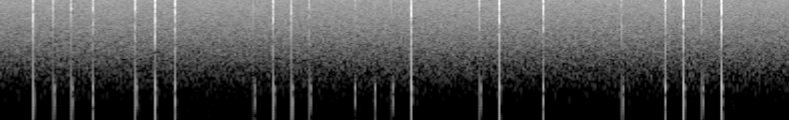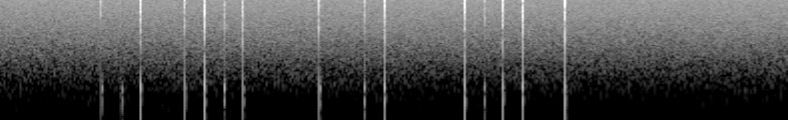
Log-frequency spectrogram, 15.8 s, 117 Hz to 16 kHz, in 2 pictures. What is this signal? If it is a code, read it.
Tap code, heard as knocks on a wall, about 5 knocks a second. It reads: STFD OBQ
